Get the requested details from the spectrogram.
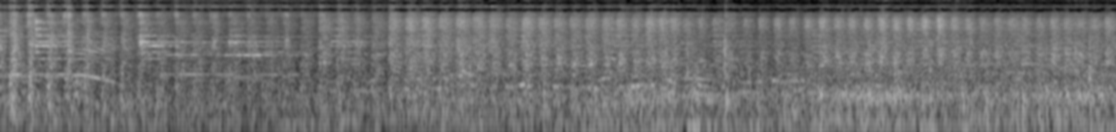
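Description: Passenger cars rumble and clatter past on rails.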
